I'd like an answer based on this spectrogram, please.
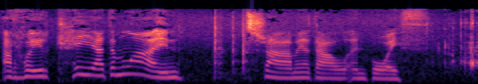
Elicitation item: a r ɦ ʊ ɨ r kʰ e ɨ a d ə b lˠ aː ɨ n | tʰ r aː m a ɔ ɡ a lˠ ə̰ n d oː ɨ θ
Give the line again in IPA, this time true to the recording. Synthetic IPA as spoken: a r ɦ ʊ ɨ r kʰ e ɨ a d ə m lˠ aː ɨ n | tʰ r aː m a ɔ d a lˠ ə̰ n b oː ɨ θ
